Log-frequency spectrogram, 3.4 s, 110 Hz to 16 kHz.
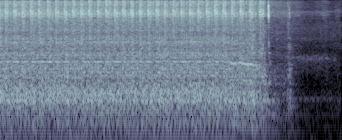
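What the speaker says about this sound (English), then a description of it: "you're just going to sew all the way down this strip with a 1/4 inch seam allowance" A sewing machine runs at a steady fast hum and rapid needle rhythm while stitching quilt strips together with a quarter-inch seam, then stops abruptly near the end and leaves quiet.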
